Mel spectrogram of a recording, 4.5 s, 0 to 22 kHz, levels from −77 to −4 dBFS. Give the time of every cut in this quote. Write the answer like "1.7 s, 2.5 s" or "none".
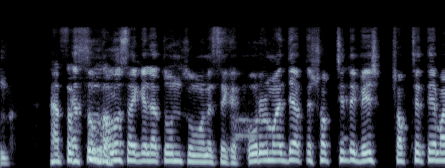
none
